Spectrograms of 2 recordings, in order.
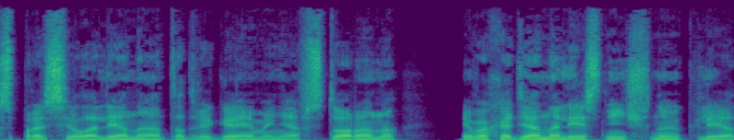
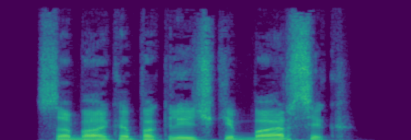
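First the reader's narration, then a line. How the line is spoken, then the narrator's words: Snort. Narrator (Russian): Я фыркнул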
